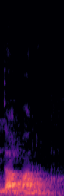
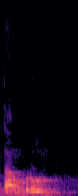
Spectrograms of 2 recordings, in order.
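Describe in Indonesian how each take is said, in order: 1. Kata ini berakhir tanpa bunyi 'un'. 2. Kata ini berakhir dengan bunyi 'un'. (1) "Jadi kita wakaf jadi tamar"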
